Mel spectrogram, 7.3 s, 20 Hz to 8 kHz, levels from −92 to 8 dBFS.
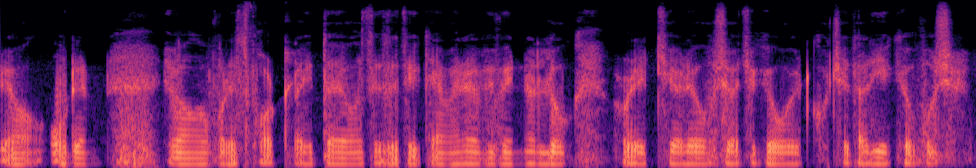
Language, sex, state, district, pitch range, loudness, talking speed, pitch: Bengali, male, West Bengal, Dakshin Dinajpur, 100-105 Hz, -20 LUFS, 230 wpm, 105 Hz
